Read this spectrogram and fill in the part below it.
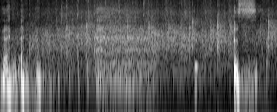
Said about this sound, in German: Und ich glaube, das ist ein Applaus wert, oder?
